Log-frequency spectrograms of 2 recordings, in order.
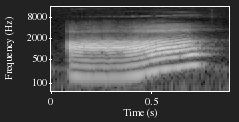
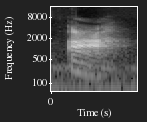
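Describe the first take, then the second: First: The pitch rises from low to high. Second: The pitch falls sharply from high to low. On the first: "the second one goes up" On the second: "the fourth one just goes straight down"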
